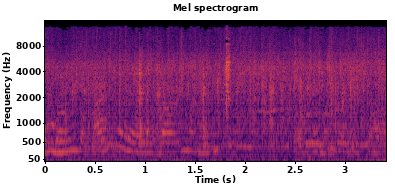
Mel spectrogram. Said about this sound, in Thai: ขั้นแรกก็จะเอาเนื้อไก่ที่หั่นเป็นชิ้นเล็กๆผสมกับไส้กรอกสเปนหรือชอริโซลงไปทอดในน้ำมันมะกอกในกระทะที่มีก้นตื้นจนกระทั่งเหลืองจากนั้นก็นำขึ้นมาพักไว้นะคะ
